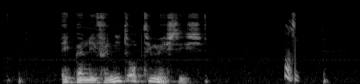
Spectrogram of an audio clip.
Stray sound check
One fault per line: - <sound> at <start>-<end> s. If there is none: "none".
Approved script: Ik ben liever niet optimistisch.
- chirp at 2.8-3.0 s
